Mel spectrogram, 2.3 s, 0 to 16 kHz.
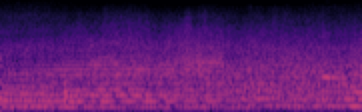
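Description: Mazda MX-5 race cars in race 2 of the 2022 Mazda MX-5 Cup at VIR roar past, engines in a steady, high-revving drone, layered harmonics holding loud for a couple of seconds, with no voices over them.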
